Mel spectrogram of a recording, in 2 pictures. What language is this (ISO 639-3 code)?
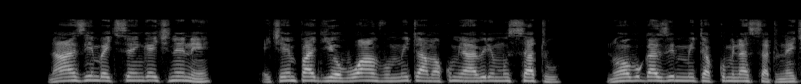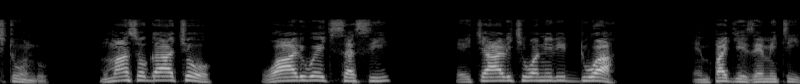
lug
